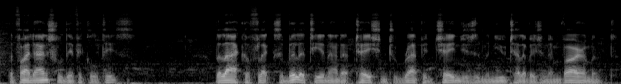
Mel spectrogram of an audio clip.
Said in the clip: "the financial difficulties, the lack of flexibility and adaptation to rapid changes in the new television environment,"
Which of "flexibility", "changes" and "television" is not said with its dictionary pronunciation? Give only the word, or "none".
none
